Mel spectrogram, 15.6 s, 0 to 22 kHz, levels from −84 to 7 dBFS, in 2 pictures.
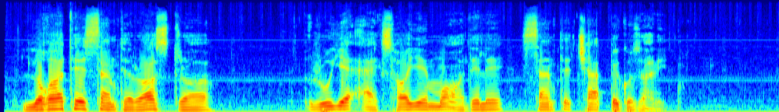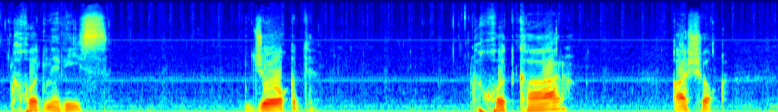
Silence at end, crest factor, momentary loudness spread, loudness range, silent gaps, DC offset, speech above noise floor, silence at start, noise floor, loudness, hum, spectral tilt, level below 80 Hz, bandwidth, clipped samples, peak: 0.65 s; 16 dB; 15 LU; 6 LU; none; 2%; 33 dB; 0.25 s; -46 dBFS; -14 LUFS; none; -5.5 dB/octave; -34 dBFS; 18.5 kHz; 0.2%; 0 dBFS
